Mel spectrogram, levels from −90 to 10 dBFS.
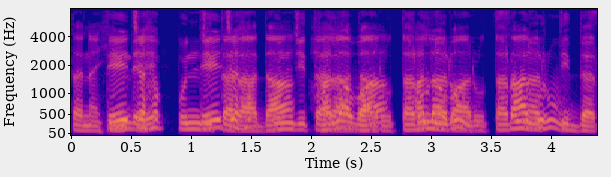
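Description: A doubled audio track runs through the whole clip. Every stretch of speech returns roughly 0.7 s later at about the same loudness, dry and full-band with no decay. This is likely a second, slower capture of the same signal mixed back in.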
